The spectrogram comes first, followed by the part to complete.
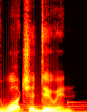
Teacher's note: The T and the Y combine to make a ch sound.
